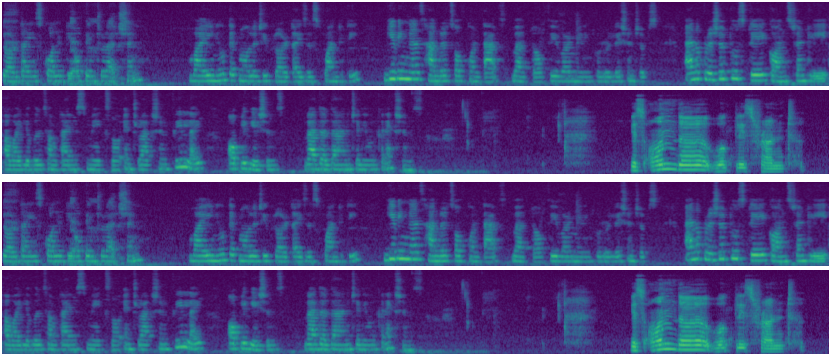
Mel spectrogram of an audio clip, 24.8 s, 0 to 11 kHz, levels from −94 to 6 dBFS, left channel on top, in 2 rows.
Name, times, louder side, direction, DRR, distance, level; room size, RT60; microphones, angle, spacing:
voice 1, 0.0-2.1 2.8-5.4 5.7-9.8 10.2-15.4 15.8-16.6 16.9-18.7 19.0-19.1, left 1 dB, 5° left, 0.9 m, -33 dB
voice 2, 20.8-21.2 21.8-24.4, equal, 20° right, 0.6 m, -26 dB
3.4 x 2.4 x 3.3 m
head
